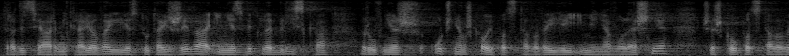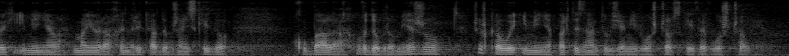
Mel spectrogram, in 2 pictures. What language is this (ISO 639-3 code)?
pol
